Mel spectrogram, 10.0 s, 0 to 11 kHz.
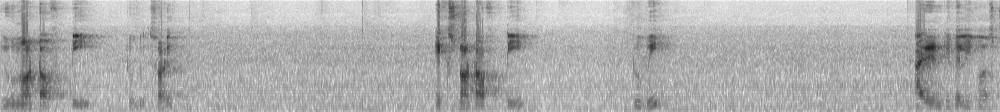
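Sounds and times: background rumble and hiss: 0:00.0 - 0:10.0.

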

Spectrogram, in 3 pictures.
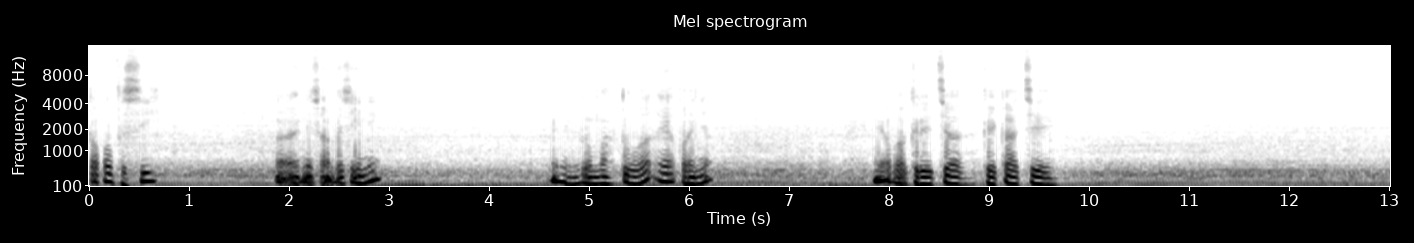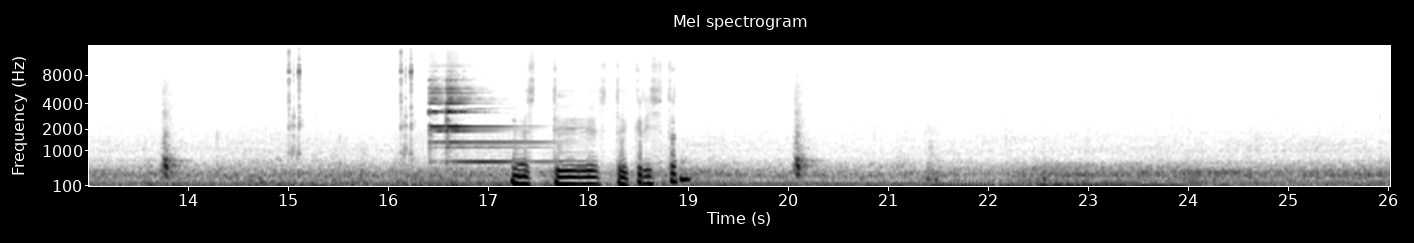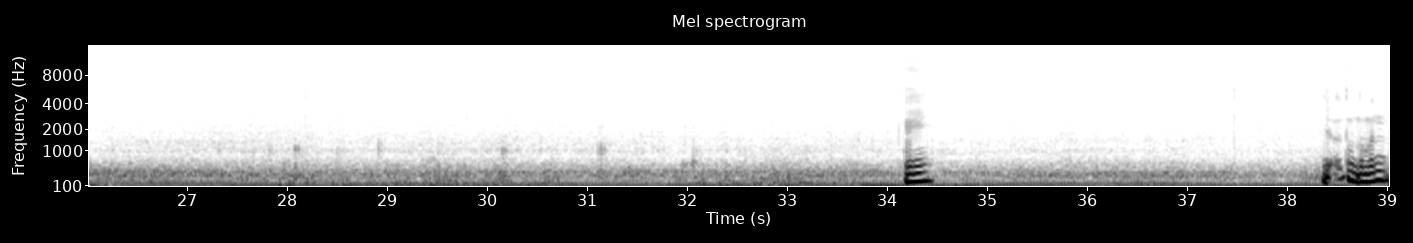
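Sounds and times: motorcycle engine running: 0:09.6 - 0:39.0.

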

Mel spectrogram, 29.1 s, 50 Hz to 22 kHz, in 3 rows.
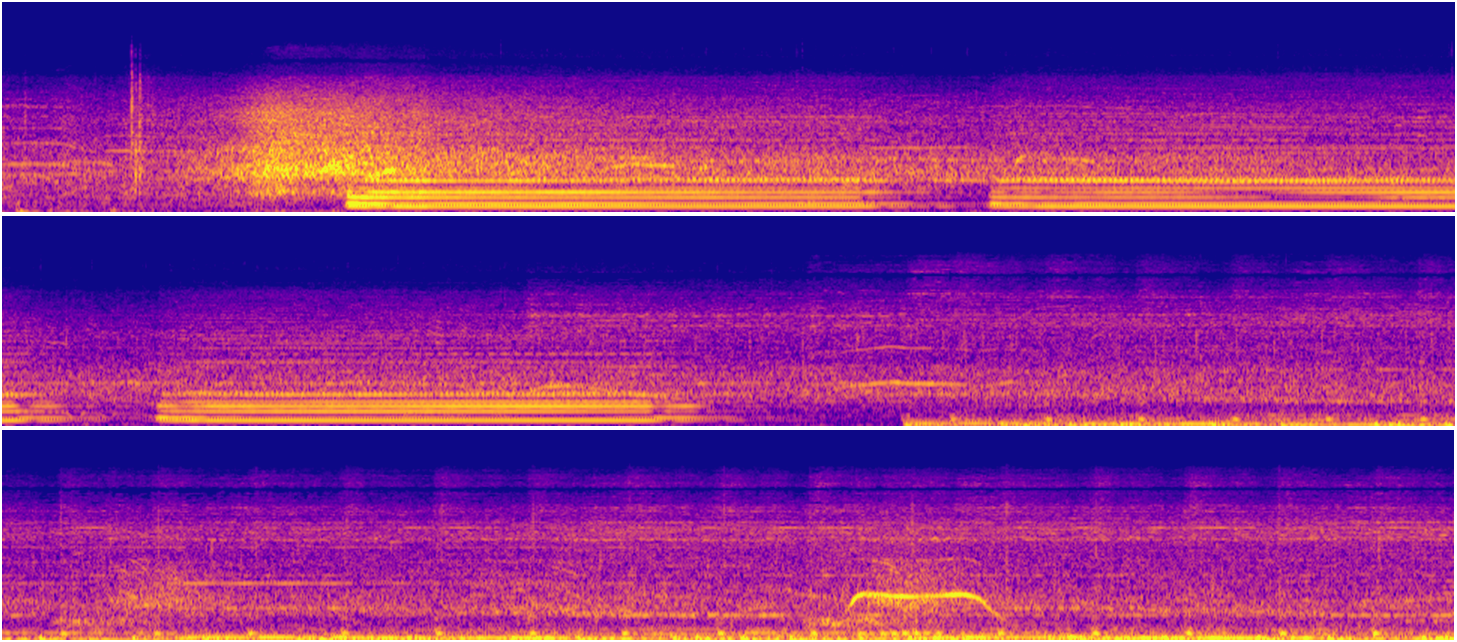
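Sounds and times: crowd cheering: 0:00.0 - 0:29.0
goal horn blasts: 0:02.2 - 0:14.6.

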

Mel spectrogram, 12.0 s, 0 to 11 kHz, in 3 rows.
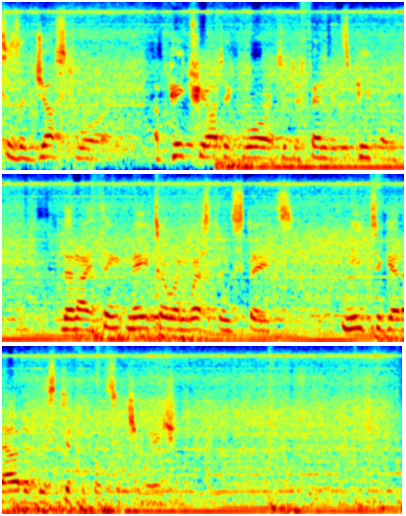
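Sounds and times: aircraft engine noise: 0:00.0 - 0:12.0.

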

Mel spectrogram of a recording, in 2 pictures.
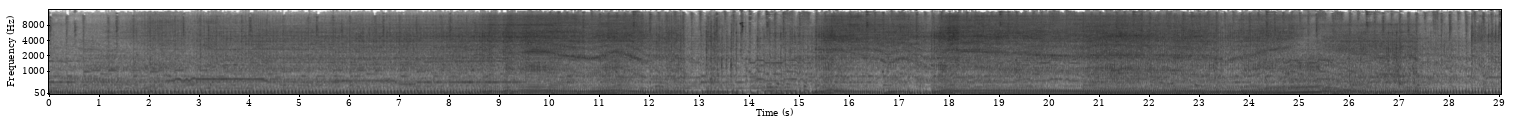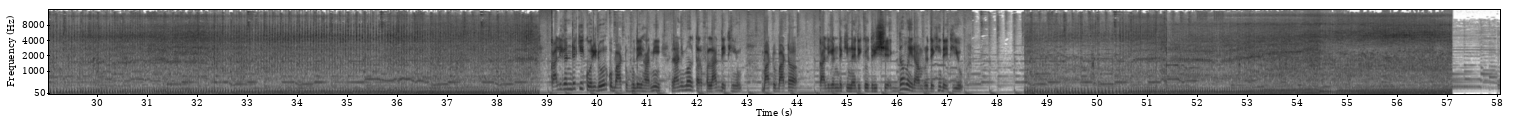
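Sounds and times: motorcycle engine revving: 0:00.0 - 0:39.1, 0:48.6 - 0:57.2
background music: 0:00.0 - 0:58.0.

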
